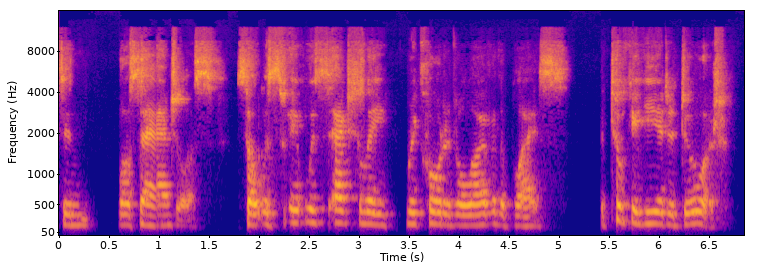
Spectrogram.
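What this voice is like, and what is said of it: Strong Australian Melbourne accent. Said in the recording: “your Australian accent is very strong ... this really strong Australian Fitzroy Melbourne accent ... It has a charming aspect to it”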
